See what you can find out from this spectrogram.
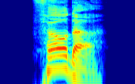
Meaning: inflection of fördern: 1. first-person singular present 2. singular imperative
- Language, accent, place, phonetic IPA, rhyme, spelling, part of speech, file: German, Germany, Berlin, [ˈfœʁdɐ], -œʁdɐ, förder, verb, De-förder.ogg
